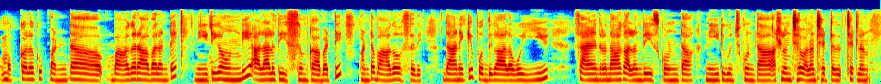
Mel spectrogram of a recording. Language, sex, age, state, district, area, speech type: Telugu, female, 18-30, Telangana, Yadadri Bhuvanagiri, rural, spontaneous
